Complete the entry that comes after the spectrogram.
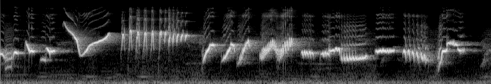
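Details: Singing white-rumped shama in a contest, tail flicking: a swooping whistle, a rapid high trill, then rising slurred whistles and varied warbles in a rich many-voiced phrase.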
